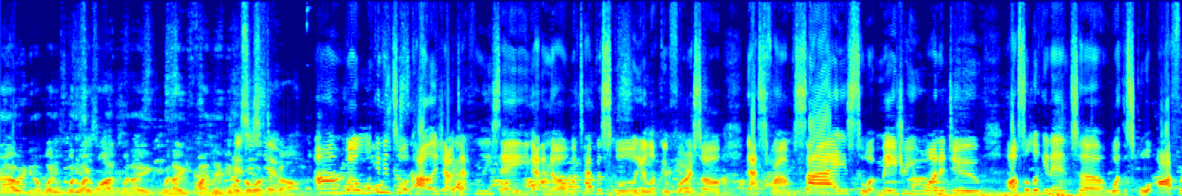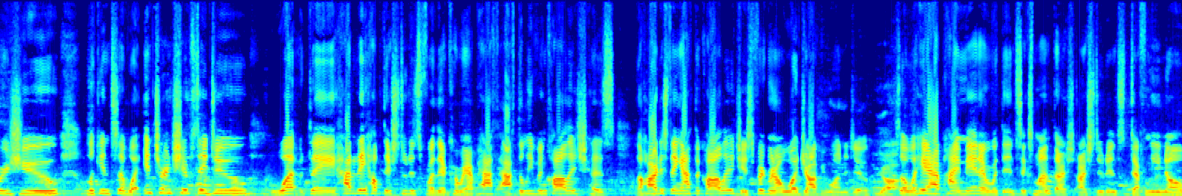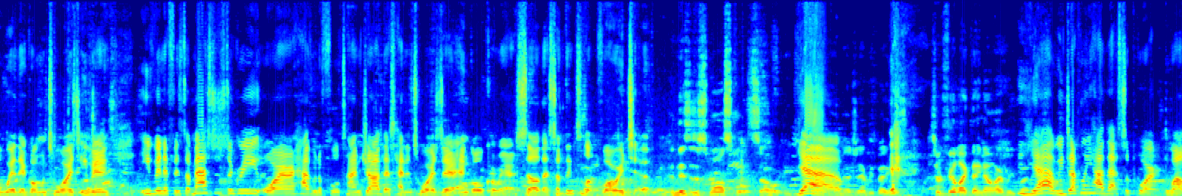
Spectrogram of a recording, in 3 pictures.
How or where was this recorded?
busy venue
